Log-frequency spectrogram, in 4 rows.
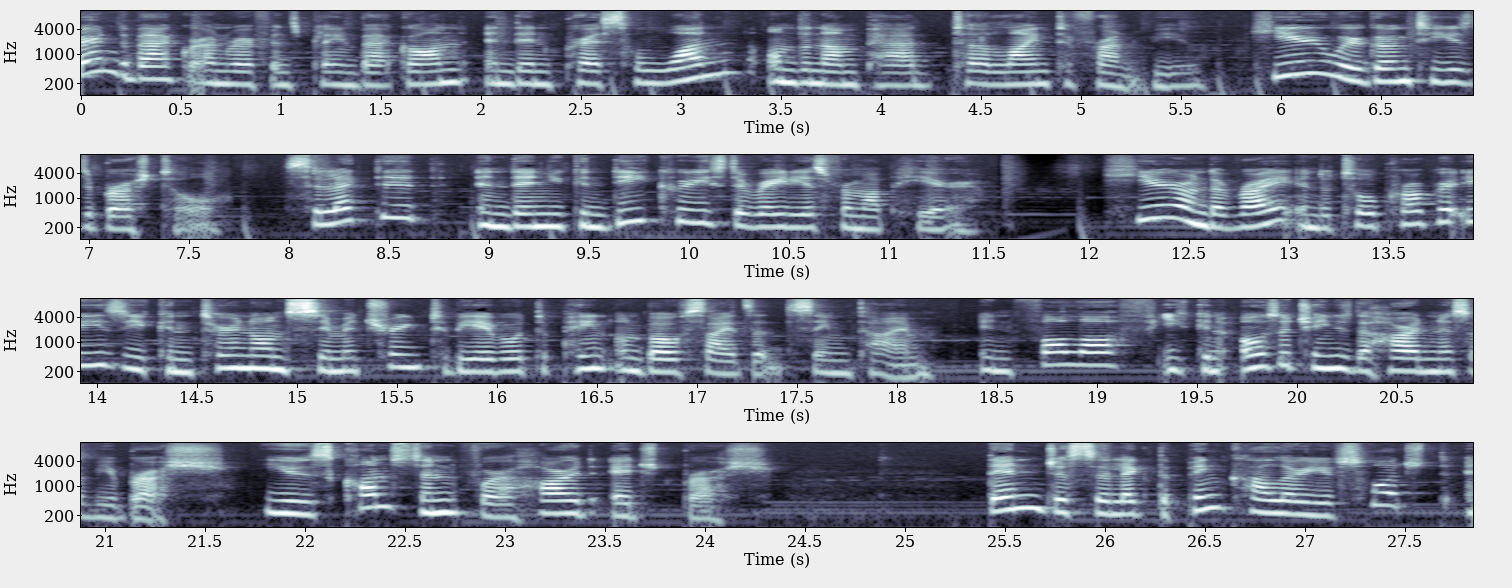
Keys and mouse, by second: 1.2 KP_1, 2.6 shift+middle click, 5.1 click, 5.4 ctrl+z, 8.4 click, 11.8-12.6 drag, 13.3 click, 15.6 click, 17.0-18.3 drag, 18.8 click, 19.5-20.6 drag, 21.4 click, 22.4 click, 23.3 middle click, 23.8 middle click, 24.8 right click, 25.1-26.5 drag, 26.5 middle click, 27.2 click.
